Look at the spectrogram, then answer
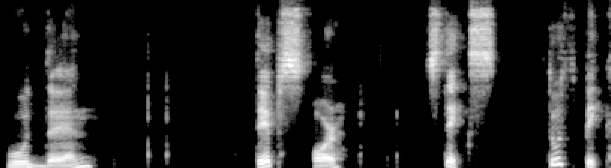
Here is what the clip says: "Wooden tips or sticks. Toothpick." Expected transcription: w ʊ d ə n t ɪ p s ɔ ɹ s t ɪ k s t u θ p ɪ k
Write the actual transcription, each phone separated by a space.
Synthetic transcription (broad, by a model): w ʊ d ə n t ɪ p s ɔ ɹ s t ɪ k s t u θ p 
